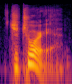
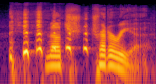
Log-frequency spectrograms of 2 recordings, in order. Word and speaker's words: trattoria: a Roman style trattoria trattoria trattoria know the penultimate symbol syllable in a time trattoria all right however and remember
